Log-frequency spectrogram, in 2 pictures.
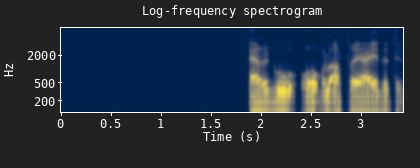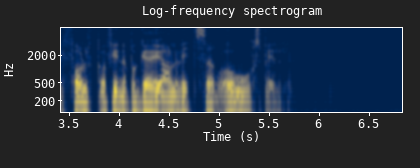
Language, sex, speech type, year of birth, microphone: Norwegian, male, read, 1973, Shure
